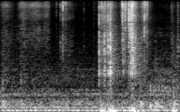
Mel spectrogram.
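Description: A blunt chef's knife cutting into a whole onion through its dry papery skin: a short, crisp, scratchy crackle of under a second, starting more than halfway in.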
